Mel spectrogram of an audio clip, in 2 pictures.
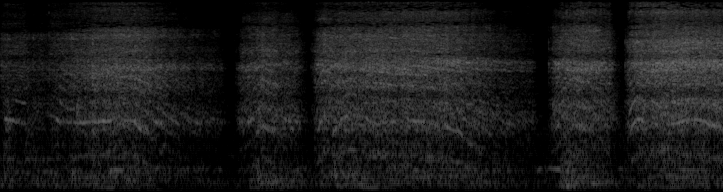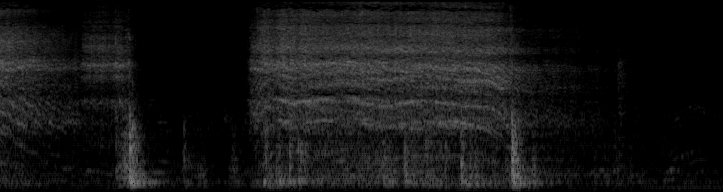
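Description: LEGO Mindstorms NXT robot's servo motors and gears whirring in several starts and stops, each run lasting up to about two seconds, with a high whine that wavers in pitch.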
